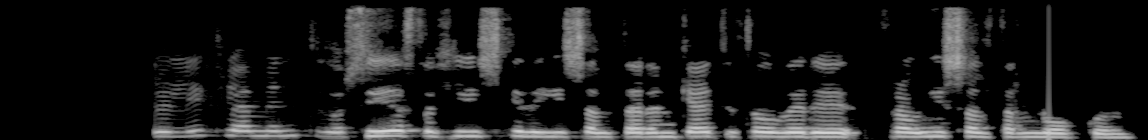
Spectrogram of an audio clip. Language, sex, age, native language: Icelandic, female, 18-19, Icelandic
